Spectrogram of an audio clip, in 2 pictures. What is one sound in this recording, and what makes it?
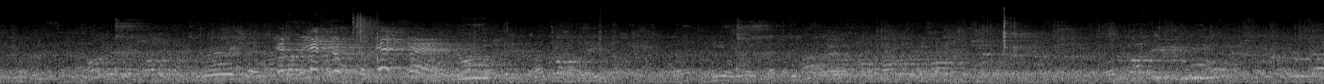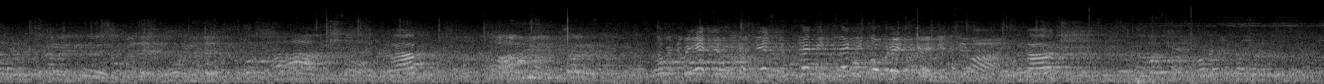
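Wrestlers' shoes squeak on the mat.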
